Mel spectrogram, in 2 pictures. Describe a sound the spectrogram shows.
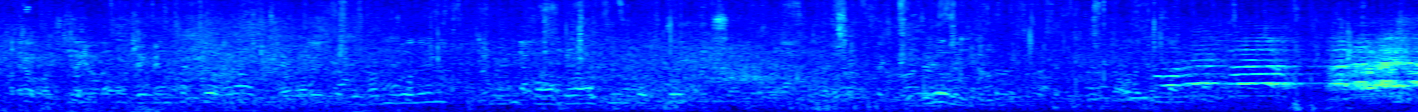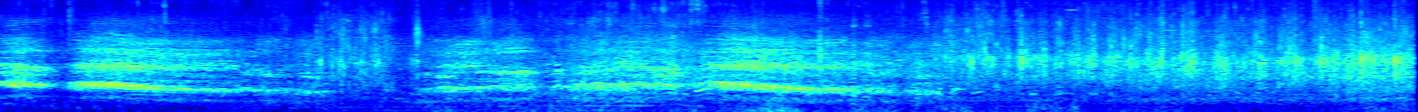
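A crowd of men talks and murmurs nearby outdoors.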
